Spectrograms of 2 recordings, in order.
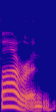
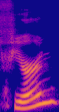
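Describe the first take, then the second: First: The name starts with the sound of 'far'. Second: The name does not start with 'far'. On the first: "I've been saying Faran, as in far off, far away" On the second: "Is it Fjörn?"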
